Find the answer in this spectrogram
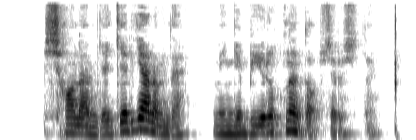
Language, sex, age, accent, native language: Uzbek, male, 18-24, Toshkent shahri, Uzbek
